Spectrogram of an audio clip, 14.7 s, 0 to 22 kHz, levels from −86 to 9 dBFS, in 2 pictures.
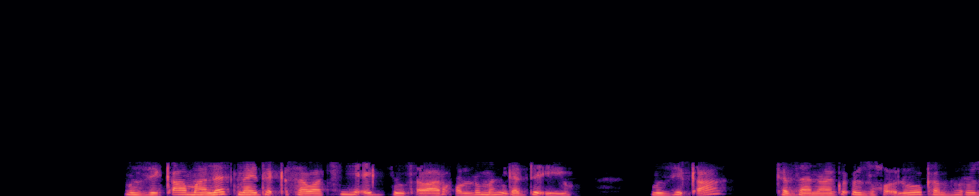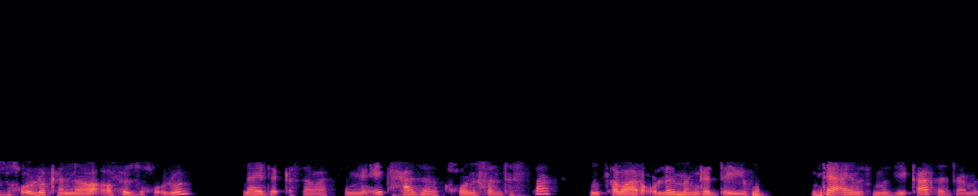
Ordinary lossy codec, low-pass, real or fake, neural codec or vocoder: AAC, 16 kbps; 7.2 kHz; fake; codec, 16 kHz, 8 kbps, FunCodec, trained on LibriTTS, 25 frames a second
